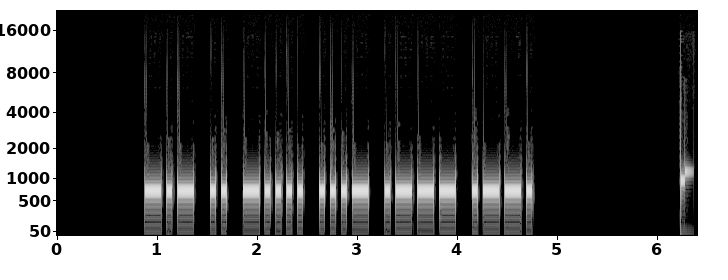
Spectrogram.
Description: Morse code, heard as a keyed tone, about 21 wpm, 700 Hz. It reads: KI6VJP
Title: USA Call Signs - 4x Character Spacing - 22wpm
